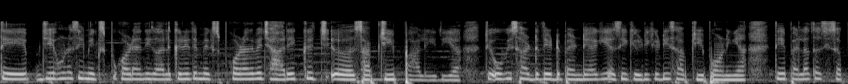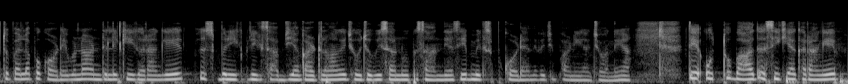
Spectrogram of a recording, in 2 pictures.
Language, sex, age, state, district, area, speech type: Punjabi, female, 18-30, Punjab, Shaheed Bhagat Singh Nagar, rural, spontaneous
